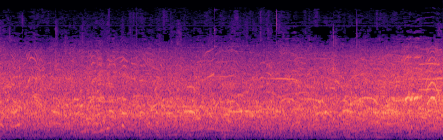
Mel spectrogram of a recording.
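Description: Players shout and call out across an open field.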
